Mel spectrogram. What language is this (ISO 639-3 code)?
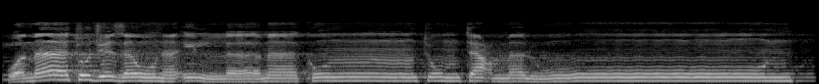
ara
